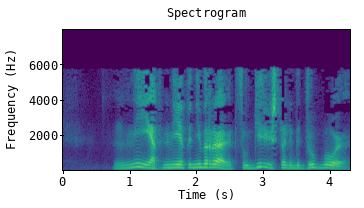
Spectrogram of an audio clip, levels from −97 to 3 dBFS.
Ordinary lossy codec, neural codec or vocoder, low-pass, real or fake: MP3, 24 kbps; codec, 24 kHz, 0.9 kbps, WavTokenizer, large speech release; 7.2 kHz; fake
